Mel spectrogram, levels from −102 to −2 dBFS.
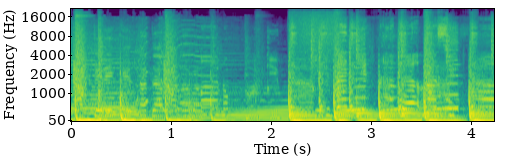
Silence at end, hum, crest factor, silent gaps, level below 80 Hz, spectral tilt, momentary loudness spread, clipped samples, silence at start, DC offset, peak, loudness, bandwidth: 0 s; none; 8 dB; none; -10 dBFS; -4.5 dB/octave; 8 LU; under 0.1%; 0 s; under 0.1%; 0 dBFS; -10 LUFS; over 20 kHz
